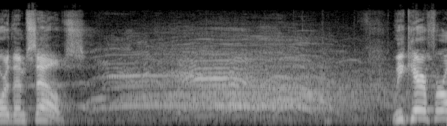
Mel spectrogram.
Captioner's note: crowd cheering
